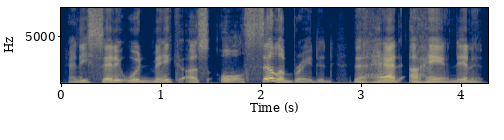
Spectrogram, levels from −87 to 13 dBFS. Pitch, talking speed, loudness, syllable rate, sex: 135 Hz, 210 wpm, -21 LUFS, 4.8 syllables/s, male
